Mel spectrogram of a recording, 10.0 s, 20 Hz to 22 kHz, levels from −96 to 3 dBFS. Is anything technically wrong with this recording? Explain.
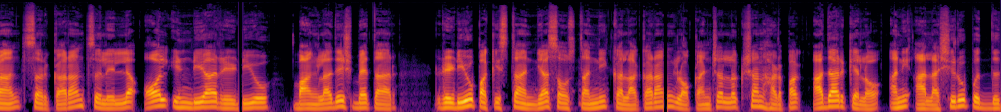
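Yes. There are two gaps at joins of encoded pieces: 2.39 to 2.44 s, after "सरकारान चलयल्ल्या ऑल इंडिया", and 6.64 to 6.68 s, after "रेडिओ पाकिस्तान ह्या संस्थांनी". Separately encoded segments were spliced without trimming encoder delay and final-frame padding. The result is about 43 ms of silence breaking the speech, with smeared edges, before it resumes where it stopped.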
